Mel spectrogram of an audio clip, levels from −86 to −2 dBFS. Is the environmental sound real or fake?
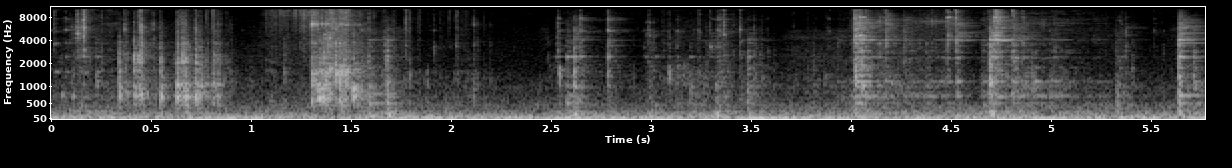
real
